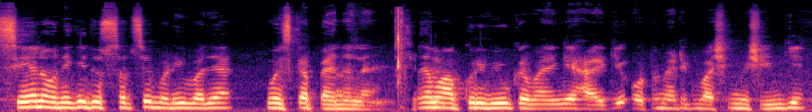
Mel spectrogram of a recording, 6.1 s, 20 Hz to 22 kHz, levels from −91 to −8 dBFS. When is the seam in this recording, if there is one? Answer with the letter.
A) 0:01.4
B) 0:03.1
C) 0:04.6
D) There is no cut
B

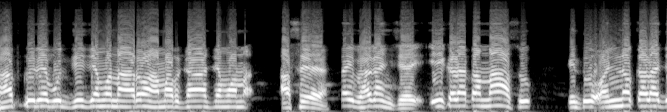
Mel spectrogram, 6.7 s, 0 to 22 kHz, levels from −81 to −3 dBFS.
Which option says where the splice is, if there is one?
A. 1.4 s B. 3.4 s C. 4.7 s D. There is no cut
B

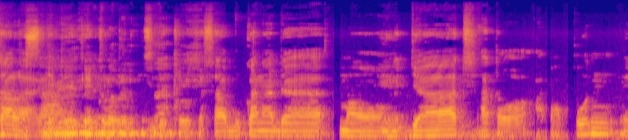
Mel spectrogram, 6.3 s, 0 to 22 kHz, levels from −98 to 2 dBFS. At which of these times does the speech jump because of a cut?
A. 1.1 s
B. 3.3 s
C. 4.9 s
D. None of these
B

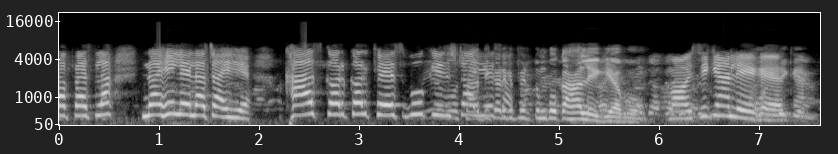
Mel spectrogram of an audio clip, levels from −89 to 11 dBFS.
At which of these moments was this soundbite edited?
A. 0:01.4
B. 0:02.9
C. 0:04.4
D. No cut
C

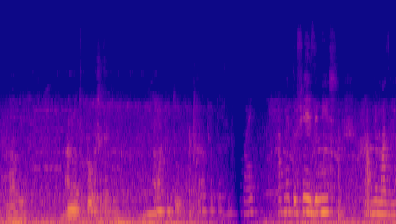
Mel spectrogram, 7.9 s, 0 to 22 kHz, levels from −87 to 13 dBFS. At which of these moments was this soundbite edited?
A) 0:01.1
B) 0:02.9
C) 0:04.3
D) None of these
C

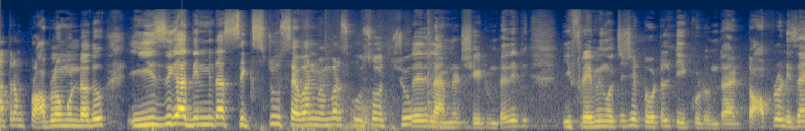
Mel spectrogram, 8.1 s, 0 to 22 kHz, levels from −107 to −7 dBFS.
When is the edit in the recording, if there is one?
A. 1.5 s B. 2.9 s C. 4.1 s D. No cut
C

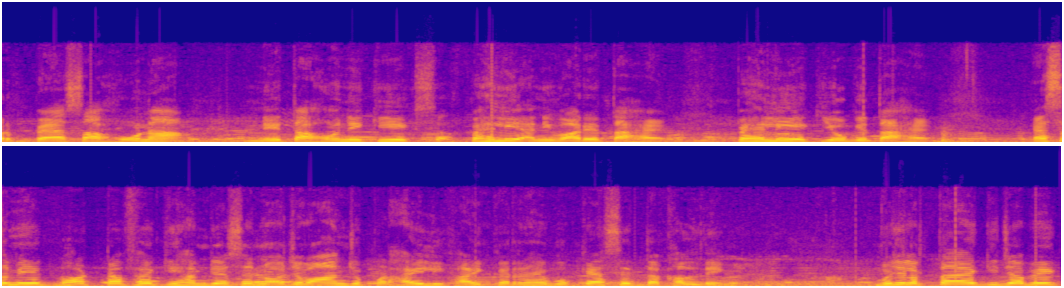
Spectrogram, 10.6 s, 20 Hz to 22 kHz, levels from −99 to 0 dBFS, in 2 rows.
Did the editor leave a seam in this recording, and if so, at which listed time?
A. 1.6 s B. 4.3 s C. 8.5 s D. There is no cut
D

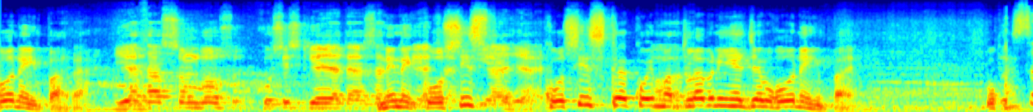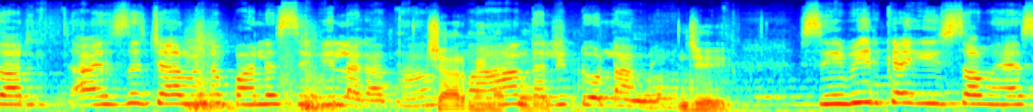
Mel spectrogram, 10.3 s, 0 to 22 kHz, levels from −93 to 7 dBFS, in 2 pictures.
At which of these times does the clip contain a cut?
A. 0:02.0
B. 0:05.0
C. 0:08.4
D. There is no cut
B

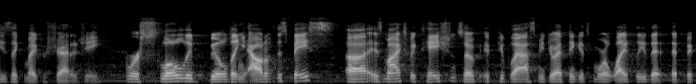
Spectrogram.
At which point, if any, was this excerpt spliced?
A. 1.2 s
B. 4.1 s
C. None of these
A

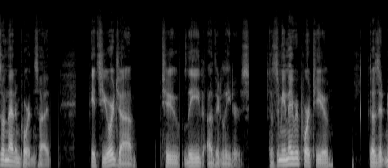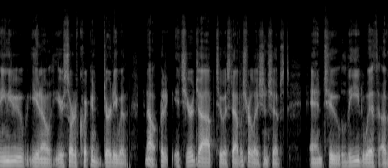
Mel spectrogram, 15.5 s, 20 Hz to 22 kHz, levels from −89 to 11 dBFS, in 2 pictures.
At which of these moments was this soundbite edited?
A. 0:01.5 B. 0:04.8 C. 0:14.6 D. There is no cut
C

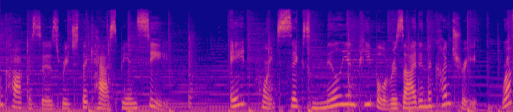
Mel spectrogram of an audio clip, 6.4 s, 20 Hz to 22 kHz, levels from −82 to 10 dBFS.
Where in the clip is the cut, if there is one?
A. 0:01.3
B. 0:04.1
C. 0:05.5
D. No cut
C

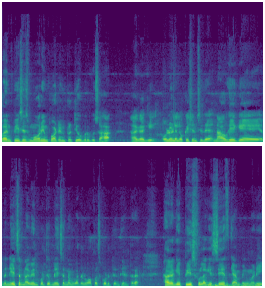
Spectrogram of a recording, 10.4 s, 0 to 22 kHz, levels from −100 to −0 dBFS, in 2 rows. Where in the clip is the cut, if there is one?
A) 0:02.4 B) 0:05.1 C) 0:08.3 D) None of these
D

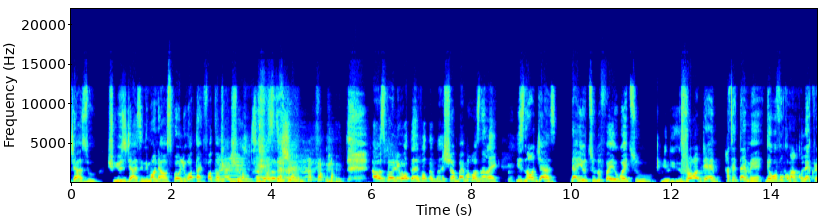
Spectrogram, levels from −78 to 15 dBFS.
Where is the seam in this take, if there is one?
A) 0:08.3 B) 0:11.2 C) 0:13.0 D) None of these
C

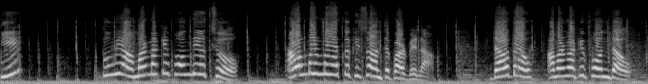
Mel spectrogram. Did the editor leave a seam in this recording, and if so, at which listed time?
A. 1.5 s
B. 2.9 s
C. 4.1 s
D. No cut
D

